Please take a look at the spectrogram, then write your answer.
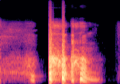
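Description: A few harsh throat-clearing coughs close by, coming in a quick burst after a brief murmur, then silence.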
